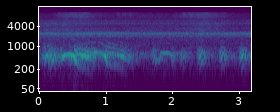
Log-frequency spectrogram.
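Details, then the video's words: A pair of barred owls calling "laughing" calls to each other near Suwannee River State Park, Florida: a wild, cackling duet of wavering hoots, then a few quicker hoots trailing off, over a steady hum. "Barred owls laughing"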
